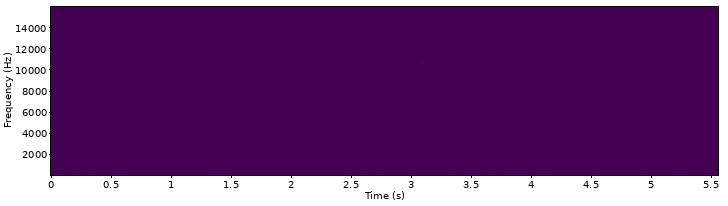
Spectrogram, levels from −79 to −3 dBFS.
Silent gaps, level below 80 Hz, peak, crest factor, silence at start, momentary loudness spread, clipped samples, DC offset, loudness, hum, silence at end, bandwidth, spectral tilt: none; under -90 dBFS; -58 dBFS; 14 dB; 0.05 s; 0 LU; under 0.1%; under 0.1%; -68 LUFS; none; 0 s; 11.5 kHz; 0 dB/octave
